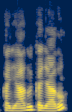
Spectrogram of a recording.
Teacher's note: la desaparición de la diferencia fonológica entre la consonante lateral palatal y la fricativa palatal sonora, de manera que en la pronunciación no se distinguen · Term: yeísmo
